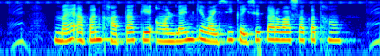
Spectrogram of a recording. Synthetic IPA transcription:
mɛ̃ːʔɐpənkʰaːt̪akeʔɔːnlaːɪnkeʋaːɪsikɐisekɐɾʋaːsɐkət̪ɦũː

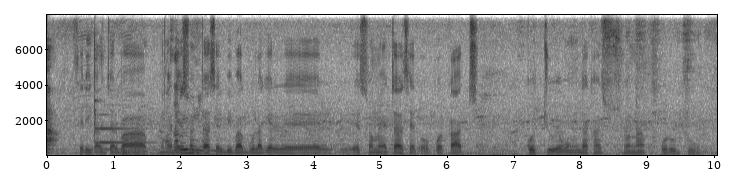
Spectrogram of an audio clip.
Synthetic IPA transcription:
seɾikalt͡ɕaɾbaɾeɔnt͡ɕaseɾbibʱaɡːulaɡeɾ | ḛsɔmet͡ɕaseɾo̰poɾkat͡ɕ | kot͡ʃueboŋɖ̪ɛkʰaʃ | onakfoɾuʈu

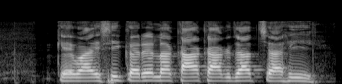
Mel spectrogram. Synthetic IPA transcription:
keʋajsikəɾelakakaɡd͡ʒat̪̚t͡ʃaːɦi

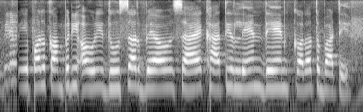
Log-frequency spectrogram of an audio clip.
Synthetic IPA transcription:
pepəlkʌmpəniʔʌwɾid̪usəɾbjʌbsajkʰat̪iɾlend̪enkʌɾət̪baʈe

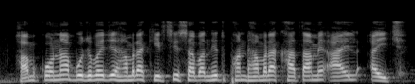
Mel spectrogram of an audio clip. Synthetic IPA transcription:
həmkonabud͡ʒʱbəd͡ʒeɦəmɾakiɾsisəbə̃nd̪ʱit̪pʰəɳɖɦəmɾakʰat̪ameʔajləjt͡ʃʰ

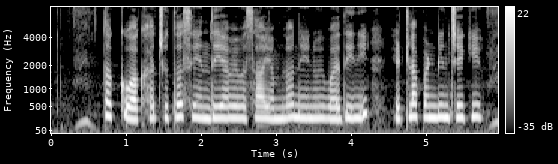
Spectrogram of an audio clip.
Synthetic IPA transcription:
t̪ɐkːuʋɐkʰɐt͡ʃːut̪o̞ːseːnd̪ijɐʋjɐʋɐsaːjɐmlo̞ːne̞ːnuiʋɐd̪iniɛʈlɐpɐɳɖiɲt͡ʃeːki

